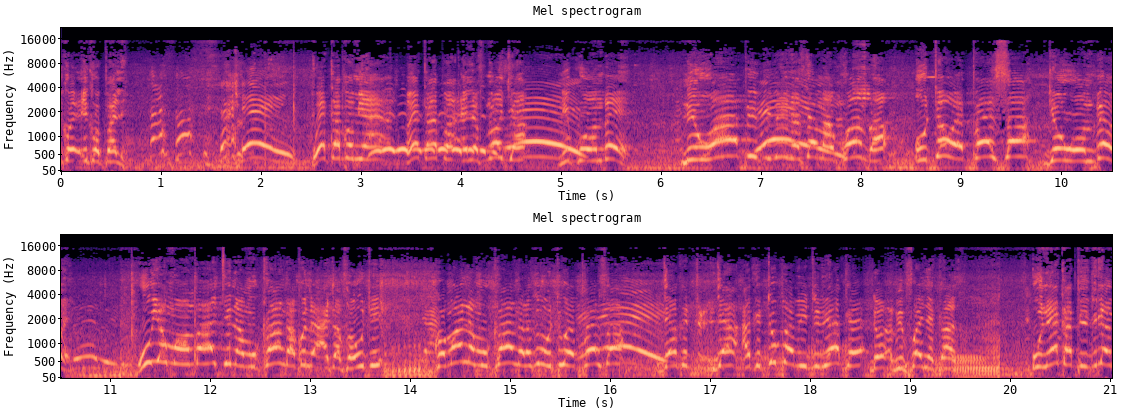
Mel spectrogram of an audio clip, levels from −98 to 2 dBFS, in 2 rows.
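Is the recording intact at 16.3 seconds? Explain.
Yes, the audio at 16.3 seconds plays through cleanly, with no dropout, click, distortion or other fault at that moment.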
